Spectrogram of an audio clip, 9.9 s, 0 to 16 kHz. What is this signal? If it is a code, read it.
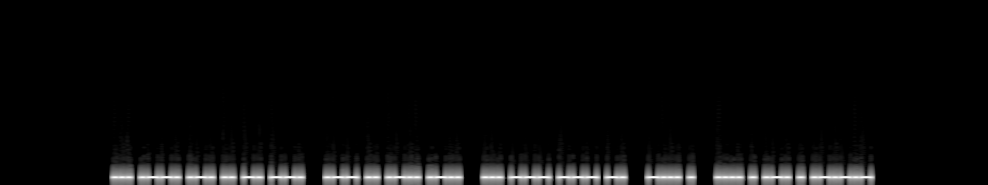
Morse code, heard as a keyed tone, about 34 wpm, 700 Hz. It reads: SPRING WILL SOON BE HERE.
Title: Sentences from Top 1200 Words 35wpm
